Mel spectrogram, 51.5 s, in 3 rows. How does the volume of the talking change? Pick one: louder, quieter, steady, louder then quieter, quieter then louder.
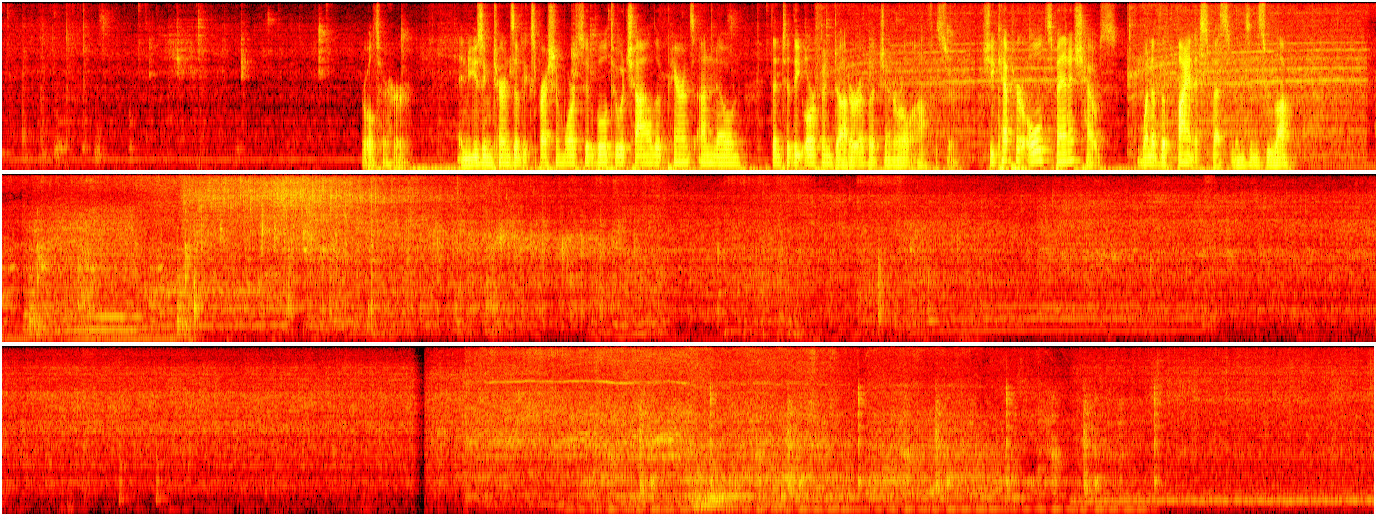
steady.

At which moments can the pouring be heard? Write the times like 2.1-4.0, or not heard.
not heard.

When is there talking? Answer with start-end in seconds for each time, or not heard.
4.5-16.1.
